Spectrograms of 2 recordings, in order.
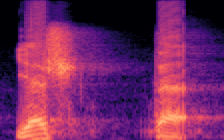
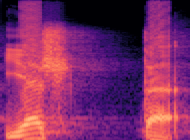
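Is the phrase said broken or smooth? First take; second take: broken; broken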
